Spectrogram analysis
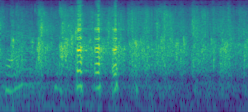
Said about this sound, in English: Applause, somebody?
